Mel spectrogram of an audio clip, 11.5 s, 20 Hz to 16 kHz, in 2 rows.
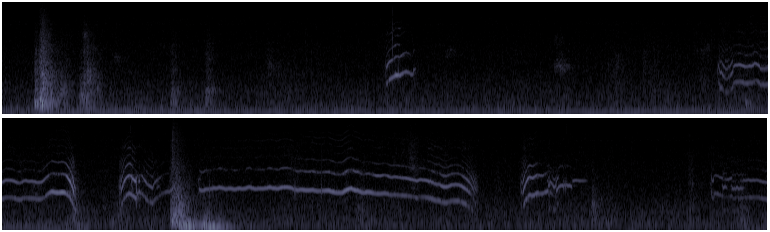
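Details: Newborn Blenheim Cavalier King Charles Spaniel puppy, 3 days old, in a pen with its mother Pom-Pom: thin rising squeals, then a long wavering whine that sags and lifts, with a few knocks and soft room noise.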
